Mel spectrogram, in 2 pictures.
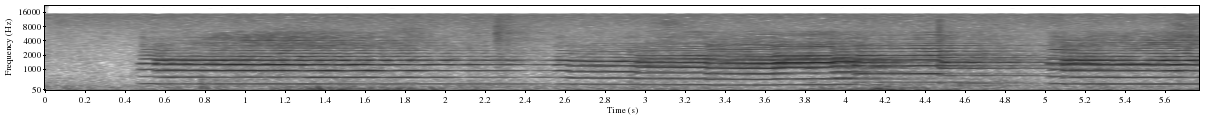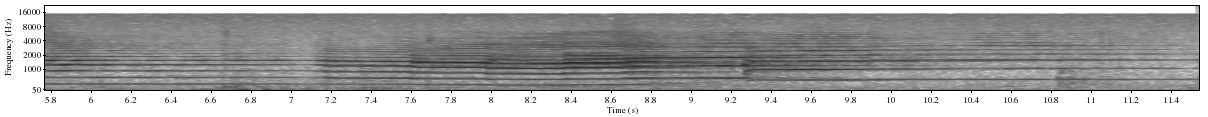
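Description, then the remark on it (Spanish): A solo oboe plays the duck's slow, plaintive theme from Peter and the Wolf, in an orchestral performance conducted by Sergio Comisiona: sustained, nasal reedy notes moving gently up and down in a few long phrases, steady and fairly loud, with no voices. “El pato por el oboe.”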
